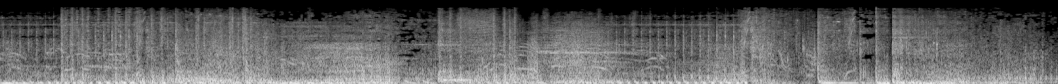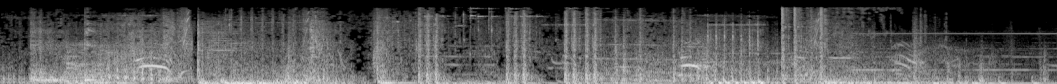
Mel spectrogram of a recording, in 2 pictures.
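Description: Film battle soundtrack: dense automatic gunfire with explosions, mixed over a music score.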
